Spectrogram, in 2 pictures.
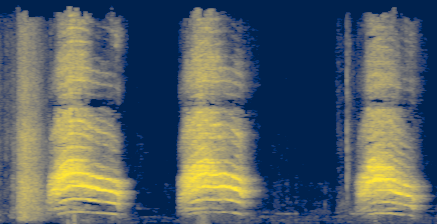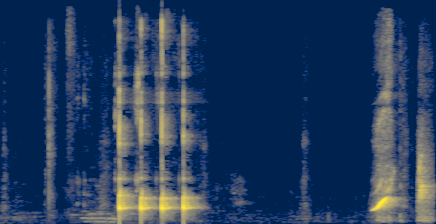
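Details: Drongo making unusual sounds: three harsh, cat-like mews, then a fast series of four clipped whistled notes and two rising whistles.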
